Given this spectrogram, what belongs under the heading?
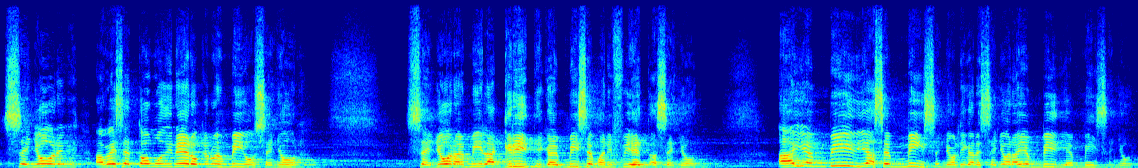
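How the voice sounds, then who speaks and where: A man evangelist preaching a sermon and leading an altar prayer, fervent, dropping to a soft tone then rising to shouts, with a repetitive prayer cadence. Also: very high-pitched. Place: large church hall before a congregation. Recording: echoey hall with long reverb.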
